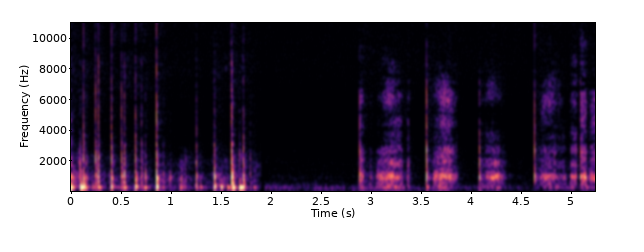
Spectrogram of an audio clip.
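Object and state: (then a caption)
Cardboard package card scraped with a nail. A single long nail taps and scrapes across a small white cardboard false-nail package card, tracing its printed letters. Quick, dry taps come first, then longer breathy scratching strokes with a bright hiss.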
